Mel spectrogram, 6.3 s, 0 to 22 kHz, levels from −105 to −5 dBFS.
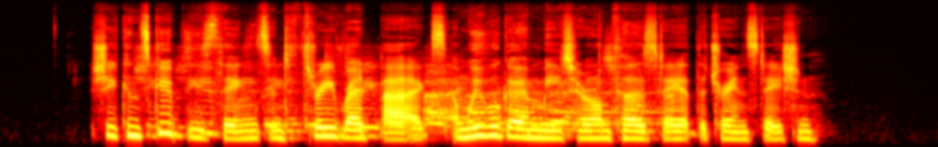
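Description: From 0.87 s to 4.66 s the speech carries a feedback echo between two devices: a second device in the same room replays the far end, that microphone picks it up again, and neither echo canceller removes sound the other device played. Each word returns roughly a third of a second later, thinner and ringing, at most about 9 dB below the speech. Unlike room reverberation, which smears sound continuously, these are distinct repeats at a steady interval.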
